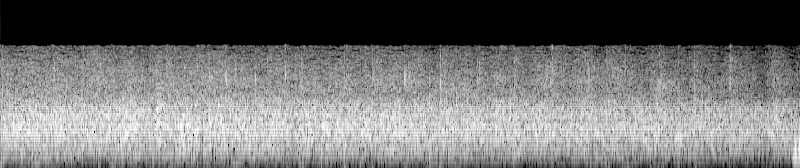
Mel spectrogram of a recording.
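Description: Audience applauding steadily in a large hall, easing a little near the end.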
